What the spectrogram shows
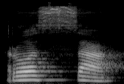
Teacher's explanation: Це твердий приголосний, тому що після нього стоїть голосний а, а він не пом'якшує попередні приголосний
